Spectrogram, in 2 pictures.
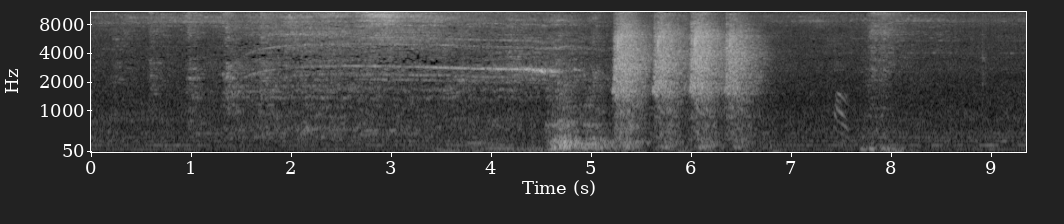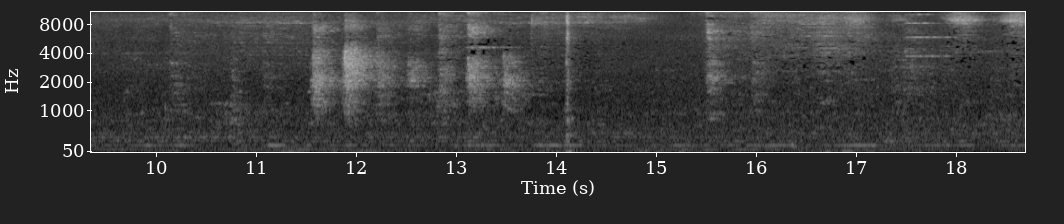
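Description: Steady hum of a stator varnish-dipping line's machinery, with a drawn-out high squeal a second or two in. Several loud noisy bursts come about five to six seconds in and again near twelve seconds.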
